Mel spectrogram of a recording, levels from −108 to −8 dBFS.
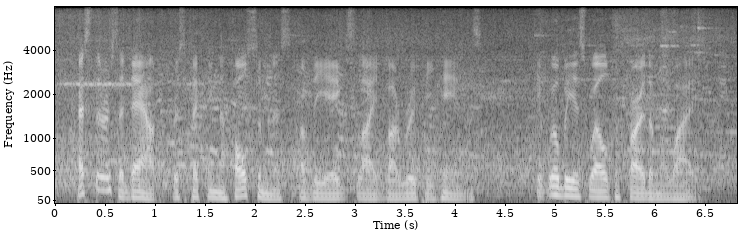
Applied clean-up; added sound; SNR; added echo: none; Subway, metro, underground; 7 dB; none.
